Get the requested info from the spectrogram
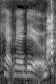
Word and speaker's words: Kathmandu: Kathmandu? – Oh, that's right, Kathmandu.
